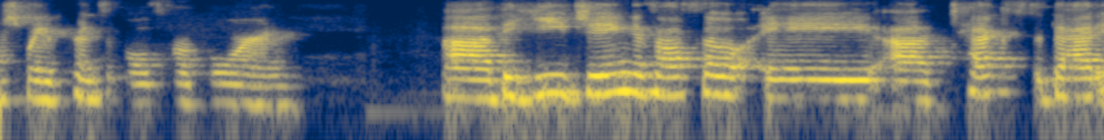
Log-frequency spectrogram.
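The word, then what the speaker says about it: 易經: With the I Ching, Yi Jing, as it's pronounced, spelled I Ching, mudras and mantras.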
